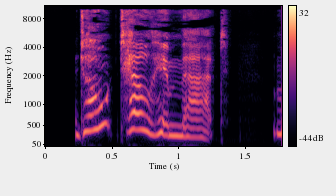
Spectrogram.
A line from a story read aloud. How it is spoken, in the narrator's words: Mom cried sharply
